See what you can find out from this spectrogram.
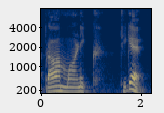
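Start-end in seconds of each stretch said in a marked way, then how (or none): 0.1-1.1 प्रामाणिक slowly as "praa, maanik"; प्रामाणिक split and stretched; drawn-out correction. Shown as a demonstration. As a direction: hold the long प्रा in प्रामाणिक, then finish. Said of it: "प्रामाणिक होता है".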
